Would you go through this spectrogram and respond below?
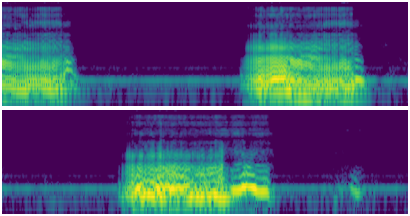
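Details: Elderly pet cat in a multi-cat home, knocked out after a trip to the animal hospital, gives three long, rough, rattling snores, each over a second, separated by quiet pauses over a faint constant background hum.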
